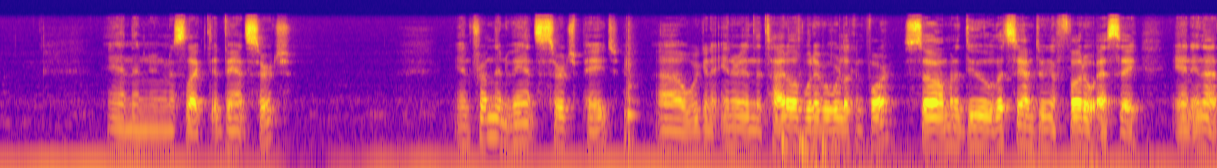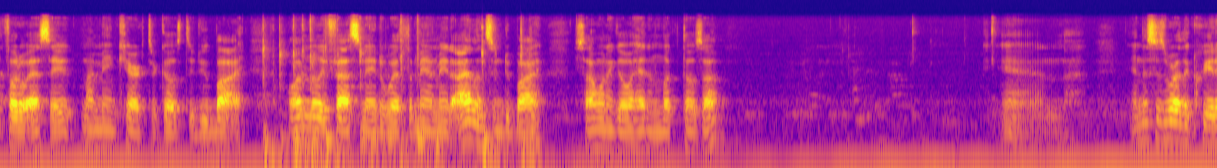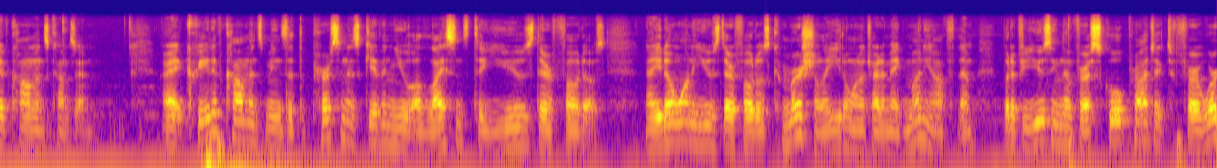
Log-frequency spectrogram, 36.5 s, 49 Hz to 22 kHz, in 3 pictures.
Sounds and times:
Speech: 1.0 - 3.0, 4.6 - 19.5, 22.1 - 36.5.

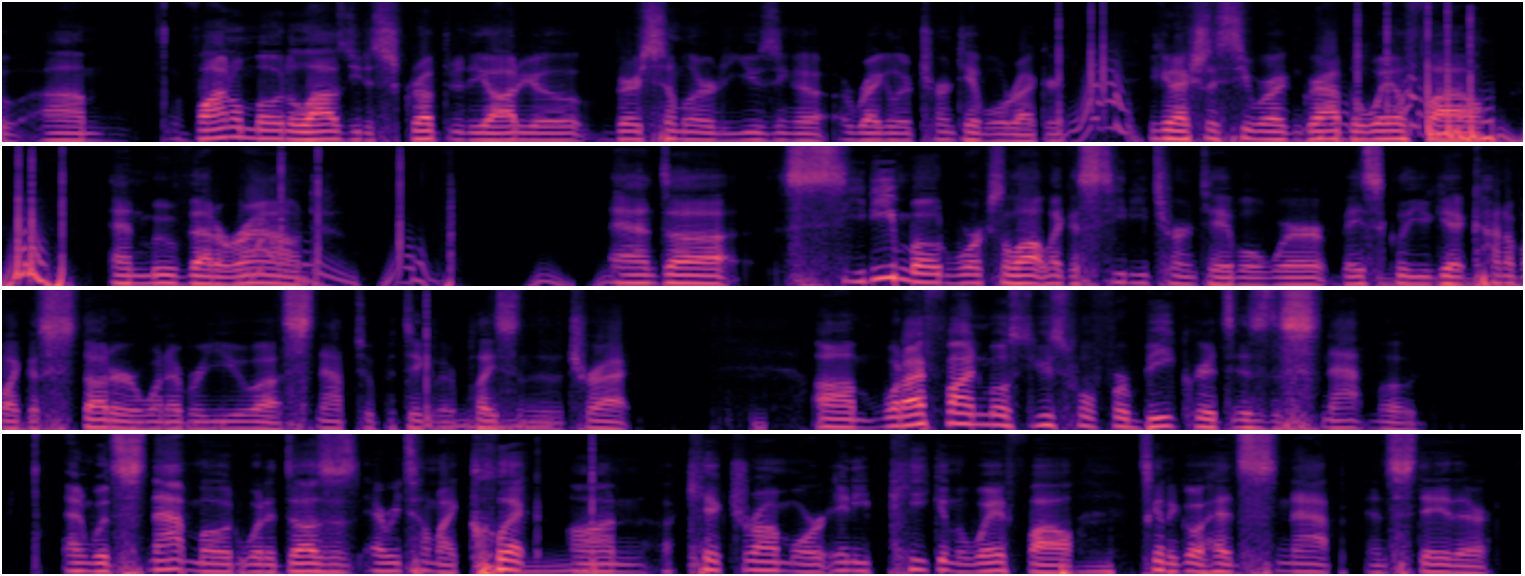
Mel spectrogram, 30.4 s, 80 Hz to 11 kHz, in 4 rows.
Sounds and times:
Speech: 0.0 - 7.5, 8.1 - 9.3, 10.3 - 18.4, 19.3 - 22.3, 23.0 - 30.3
Scratching (performance technique): 5.1 - 10.8, 14.4 - 18.2, 25.2 - 25.9, 28.1 - 28.6.

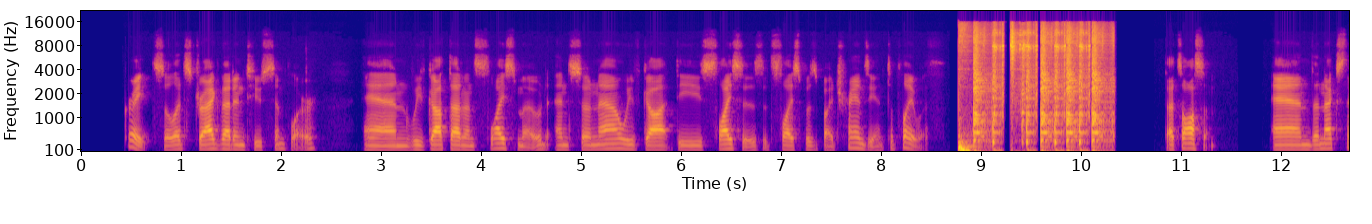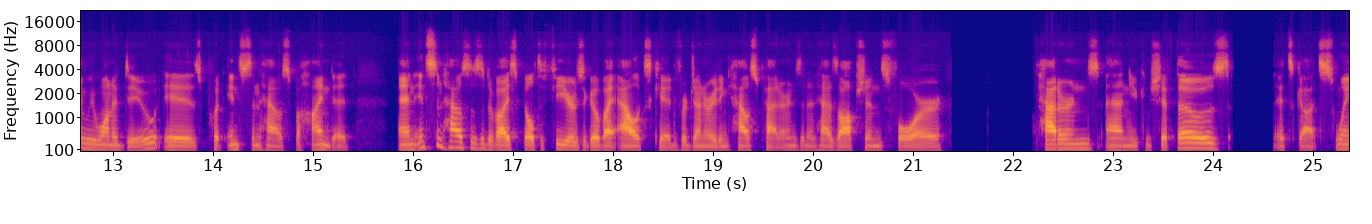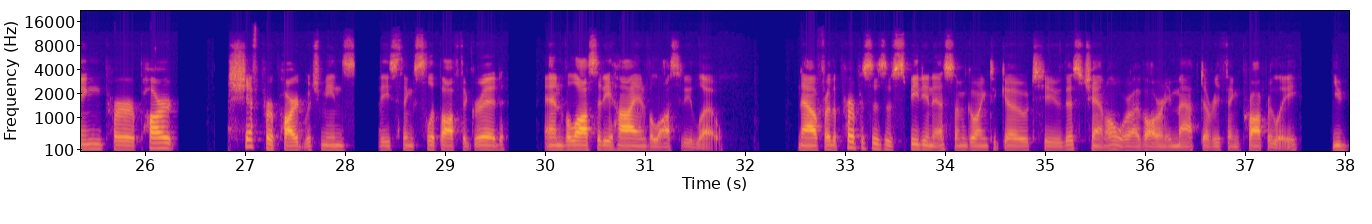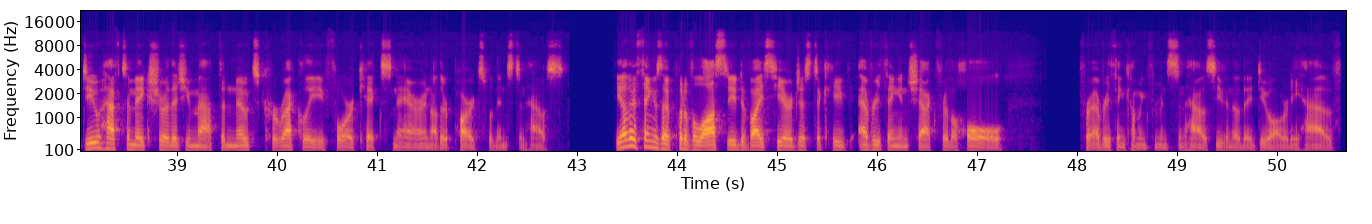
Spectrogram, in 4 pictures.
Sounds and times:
Speech: 0.4 - 8.6, 10.8 - 21.4, 22.2 - 31.8, 32.6 - 47.3, 48.0 - 50.6.

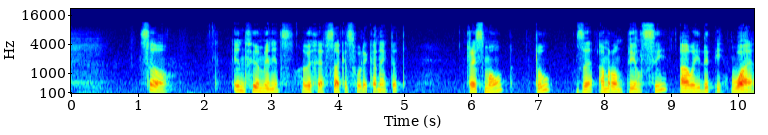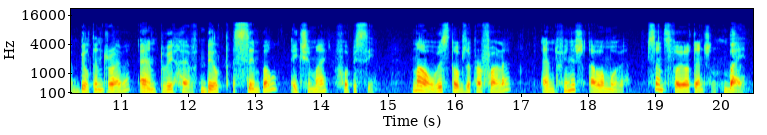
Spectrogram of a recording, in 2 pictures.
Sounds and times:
Narration, monologue: 0.0 - 20.4.

